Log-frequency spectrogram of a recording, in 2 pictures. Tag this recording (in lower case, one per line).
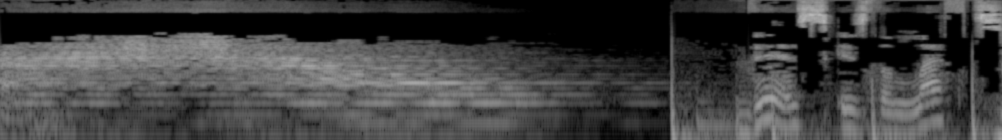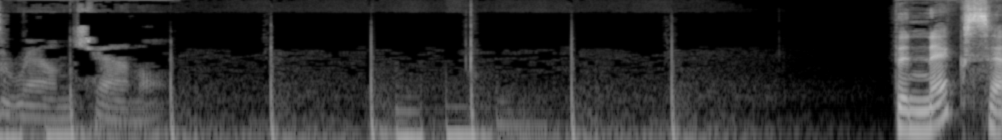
music
sound effect
speech
television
